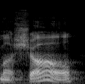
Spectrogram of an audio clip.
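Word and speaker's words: מָשָׁל: In Hebrew, it's pronounced mashal, and it literally means it means comparison.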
